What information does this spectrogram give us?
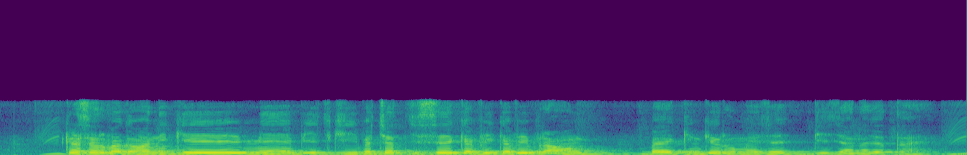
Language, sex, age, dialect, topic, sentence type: Hindi, male, 18-24, Kanauji Braj Bhasha, agriculture, statement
